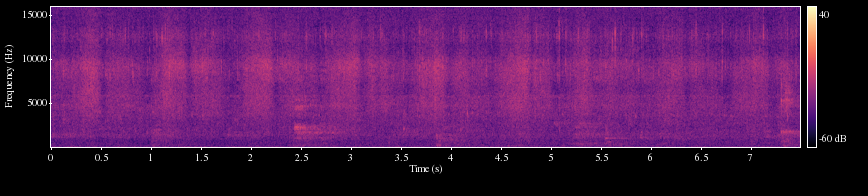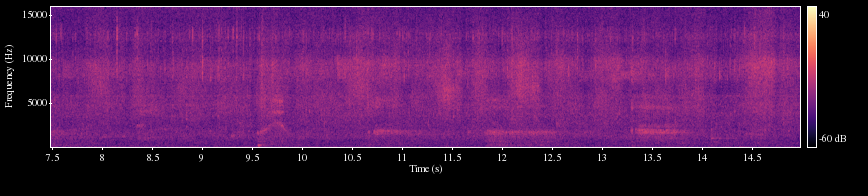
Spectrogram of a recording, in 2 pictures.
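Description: Hair being washed with water in an ASMR setting: soft, continuous swishing and sloshing of water, quiet and close, with a few slightly louder wet pulses scattered through the steady texture.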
